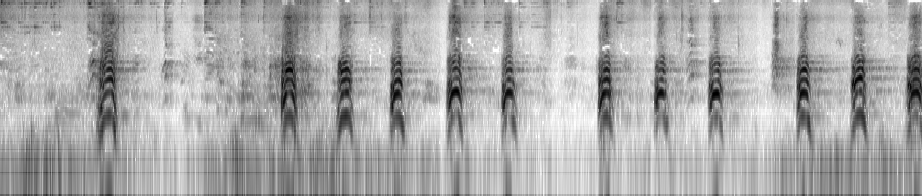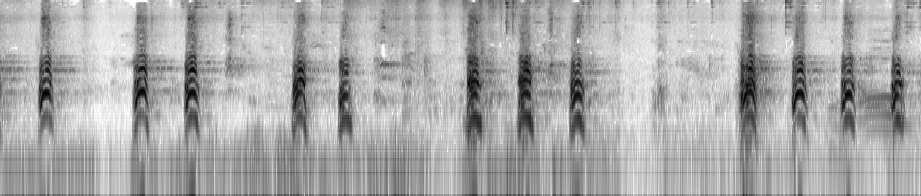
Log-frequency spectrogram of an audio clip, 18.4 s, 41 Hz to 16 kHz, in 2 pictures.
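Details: Belgian Malinois police K-9 belonging to a Texas county sheriff, aggressive at a dog park; harsh repeated barks in rapid bursts separated by short pauses, with low background rumble and a few whimpering notes near the end.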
